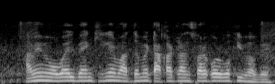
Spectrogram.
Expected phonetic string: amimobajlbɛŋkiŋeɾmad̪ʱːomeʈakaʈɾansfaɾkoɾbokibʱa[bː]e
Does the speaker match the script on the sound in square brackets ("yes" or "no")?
no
